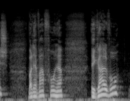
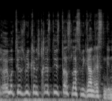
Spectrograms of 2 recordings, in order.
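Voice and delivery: higher, whiny mock voice of a rival backing down; mocking a rival who begs off in a higher voice; mocking Karl; 8 semitones higher than usual. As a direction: imitate him higher to make him sound weak. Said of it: "Karl sagt".

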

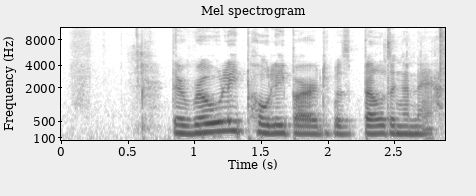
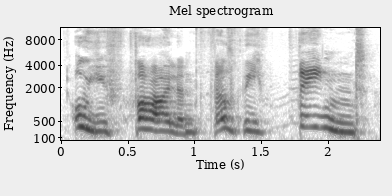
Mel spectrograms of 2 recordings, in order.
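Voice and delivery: higher, swooping curse; outraged cry; 5 semitones higher, 5 dB louder than usual. A narrator's reading. Elephant curses the child-eating crocodile, high outrage. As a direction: pile up the insults, building louder. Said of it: "cried Chunky".

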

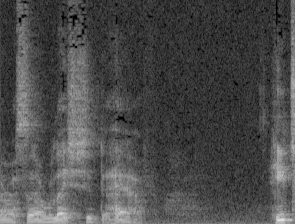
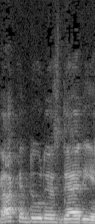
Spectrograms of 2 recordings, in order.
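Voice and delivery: high, confident child's voice, imitated; young son; 8 semitones higher than usual. Son showing Daddy no-hands riding, high child's voice. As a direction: play a little boy reassuring his father, pitched up. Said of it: "He like".

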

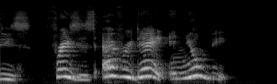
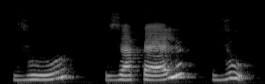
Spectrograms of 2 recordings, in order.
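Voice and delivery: "vous appelez-vous" stretched very slowly; slow teacher modelling; slow model; 4 semitones lower, much slower than usual. Shown as a demonstration. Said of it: "Let's do that one more time".

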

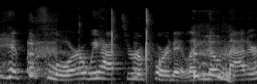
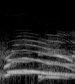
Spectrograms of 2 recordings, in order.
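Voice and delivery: relieved woo; 12 semitones higher than usual. Retold or imitated. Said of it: "and they're like".

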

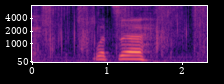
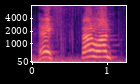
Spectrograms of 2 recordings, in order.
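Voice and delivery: high, loud victory whoops; triumphant cheering; 10 semitones higher, 7 dB louder, much slower than usual. Real, not acted. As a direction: celebrate the find out loud. Finds a page, celebrates.

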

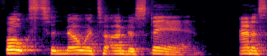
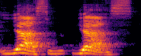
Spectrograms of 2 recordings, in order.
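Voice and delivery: ordinary delivery

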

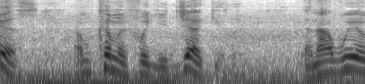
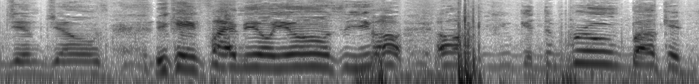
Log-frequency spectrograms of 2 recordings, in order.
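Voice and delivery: loud, higher indignant yelling; angry taunting; 5 semitones higher, 6 dB louder than usual. Acted. Crab yelling at the janitor with the broom bucket, angry. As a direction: shout him down with outrage.

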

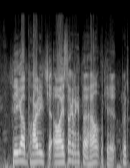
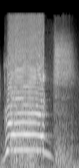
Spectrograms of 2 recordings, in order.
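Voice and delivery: high, loud drawn-out shout; shouted callout; 14 semitones higher, 6 dB louder than usual. Real, not acted. Player warning partner of enemies, drawn-out shout. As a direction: yell out the enemy warning.

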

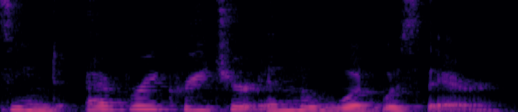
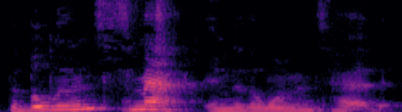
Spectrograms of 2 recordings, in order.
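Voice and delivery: plain reading voice

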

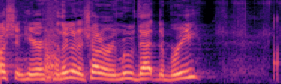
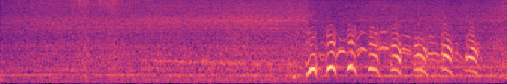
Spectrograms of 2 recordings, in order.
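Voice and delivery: airy laugh that starts high and falls away; high breathless laugh. Real, not acted. Cleaner laughing at the failing brush, airy high laugh. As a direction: burst out laughing at the useless machine. Machine fails, he bursts out.

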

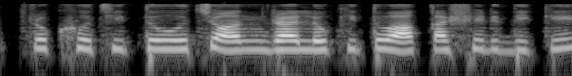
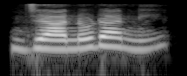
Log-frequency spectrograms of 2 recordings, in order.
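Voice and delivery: plain reading voice

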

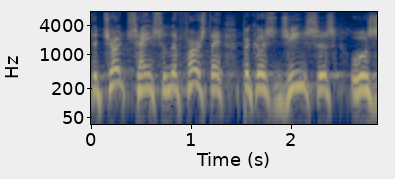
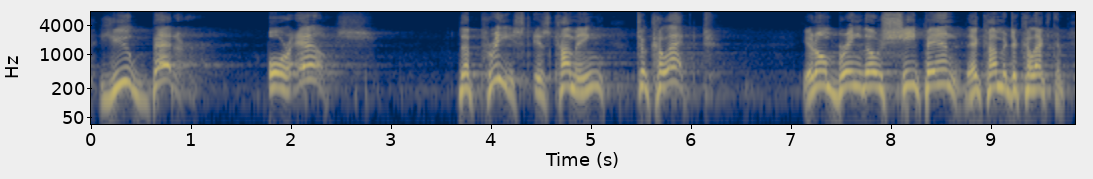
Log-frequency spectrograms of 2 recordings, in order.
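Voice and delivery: a mock threat, louder and slower; menacing threat; 4 semitones higher, 6 dB louder than usual. Pastor imitating the old law's threat to collect, mock menace. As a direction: lean in like an enforcer with a gun to their head. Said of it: "It was like a gun to their head".

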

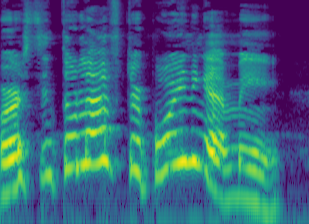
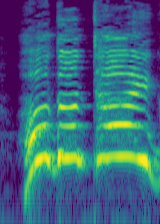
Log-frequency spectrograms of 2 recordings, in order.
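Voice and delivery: hollered; 12 semitones higher than usual. Acted. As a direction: call to the girl on the horse. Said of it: "Grandpa Reed hollered".

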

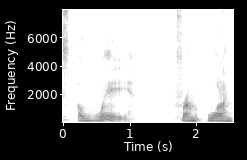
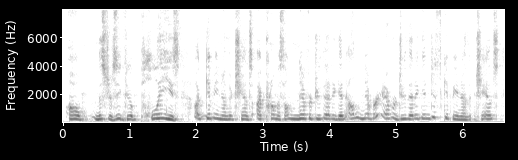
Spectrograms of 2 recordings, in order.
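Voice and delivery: put-on much higher, pleading little-girl voice as Fanny; apologetic pleading; 9 semitones higher than usual. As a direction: beg the boss for another chance, voice pitched way up. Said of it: "immediately she's all apologetic".

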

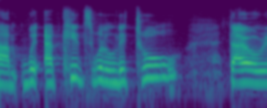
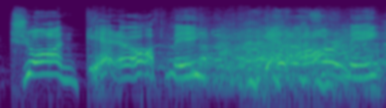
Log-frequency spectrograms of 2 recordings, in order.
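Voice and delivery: retold scream; 6 semitones higher, slower than usual. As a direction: yell it like sparks are on you. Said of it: "'cause I'm screaming".

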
